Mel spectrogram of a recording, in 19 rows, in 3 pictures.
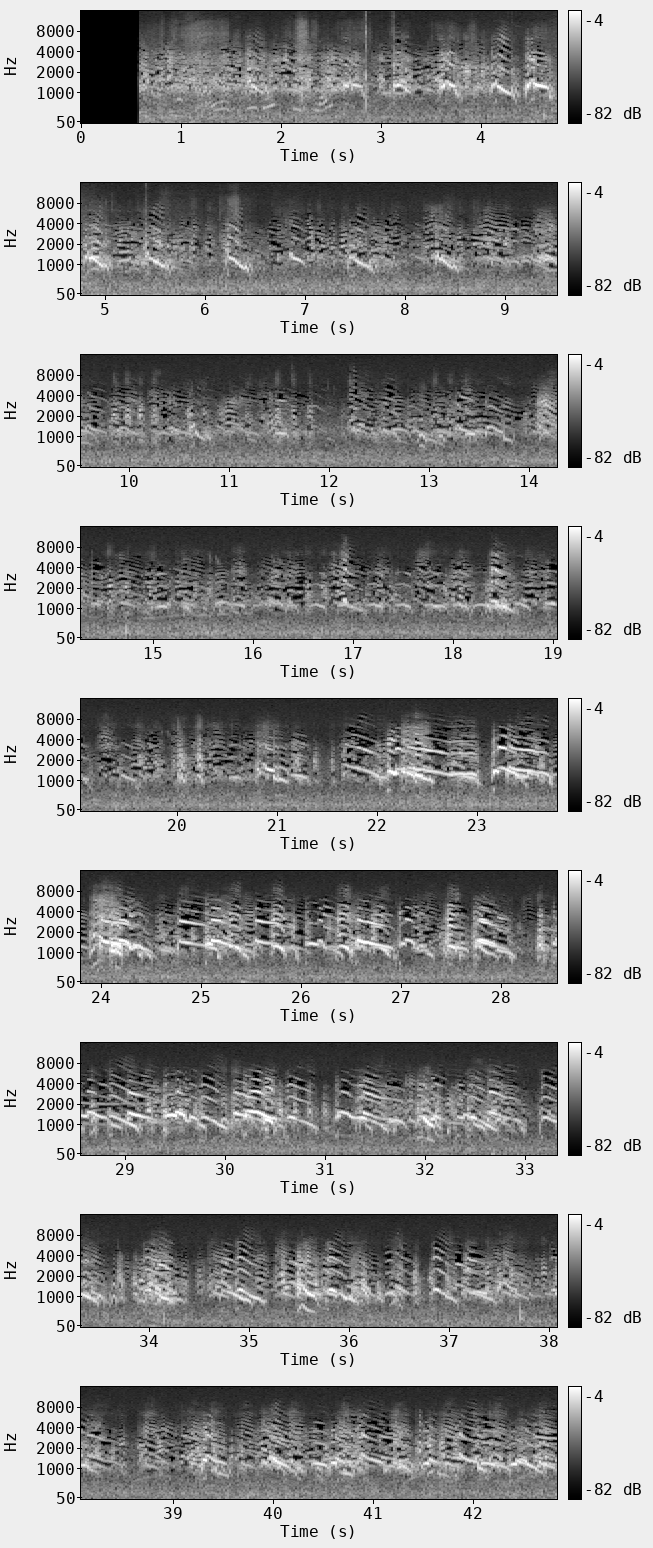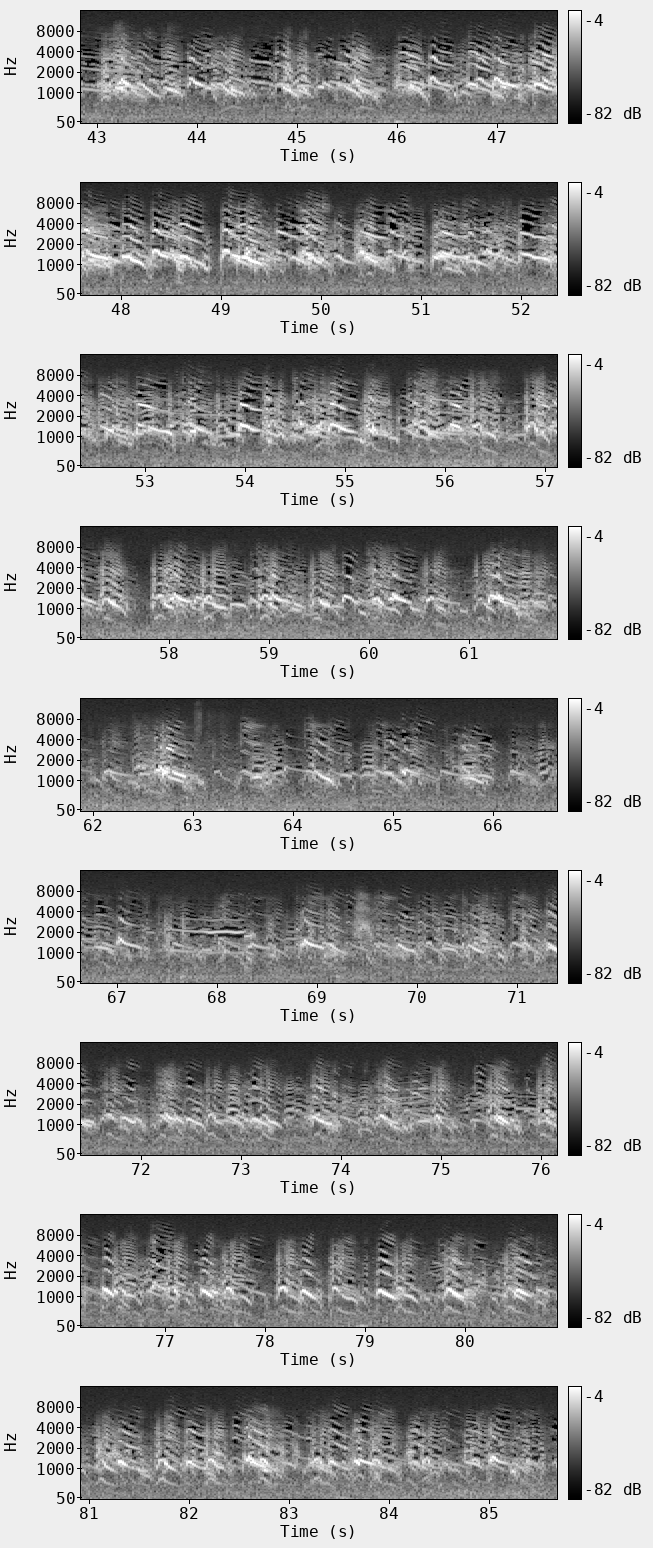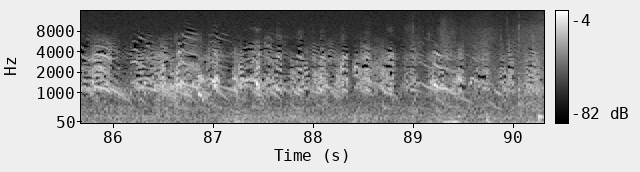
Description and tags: KD4580QX
XY recording ( Aaton Cantar X, Neumann 191 ) of 2 types of Seagulls. The Larus argentatus & Larus fuscus graellsii.
this is the first, rather busy.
